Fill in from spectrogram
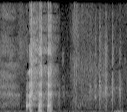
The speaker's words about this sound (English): And there's some gray ducks there.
